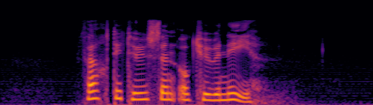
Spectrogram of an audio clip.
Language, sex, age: Norwegian, female, 46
